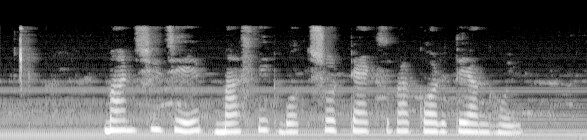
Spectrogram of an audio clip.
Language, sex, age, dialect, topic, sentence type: Bengali, female, 25-30, Rajbangshi, banking, statement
